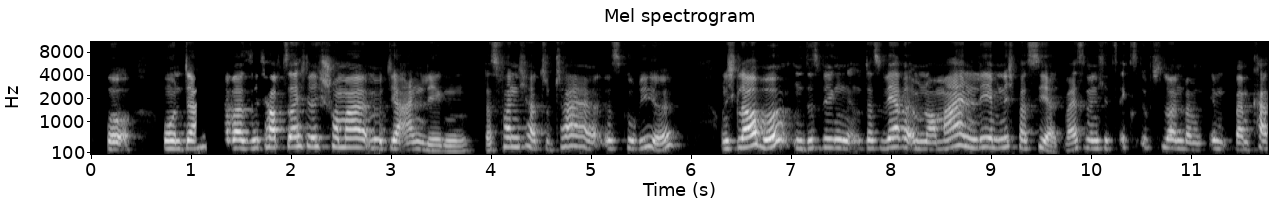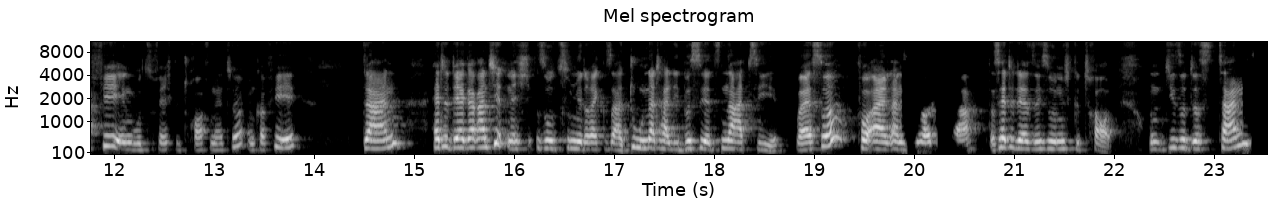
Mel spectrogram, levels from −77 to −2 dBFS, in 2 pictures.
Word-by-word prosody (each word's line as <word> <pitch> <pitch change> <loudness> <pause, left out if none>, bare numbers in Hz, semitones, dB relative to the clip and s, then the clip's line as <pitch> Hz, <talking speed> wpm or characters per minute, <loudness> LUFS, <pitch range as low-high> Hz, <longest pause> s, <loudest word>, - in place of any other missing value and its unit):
So, 205 -2 +2 0.3
und 225 0 +3
dann 225 -1 +6 0.3
aber 240 -1 +4
sich 235 +1 -3
hauptsächlich 275 +1 +3
schon 275 -2 0
mal 260 -1 +4
mit 230 -2 -1
dir 225 -2 +4
anlegen. 165 -7 -4
Das 175 - -8
fand 275 -1 0
ich 290 - -10
halt 230 -2 -1
total 230 +2 -3
skurril. 235 +7 -3 0.4
Und - - -1
ich 225 - 0
glaube 345 - +7
und 465 -1 -3
deswegen, 475 0 0
das 230 -1 -3
wäre 265 +2 +3
im 220 - -2
normalen 245 +8 +1
Leben 260 -1 0
nicht 270 0 -5
passiert, 230 -1 -2
weißt - - -3
du, - - -5
wenn 455 - +2
ich - - -10
jetzt 460 +2 -9
x 425 -4 -14
y 245 -2 -3
beim 200 -2 -6
im 225 -2 -4
beim 200 0 -3
Kaffee 295 +9 -1
irgendwo 200 -3 -3
zufällig 190 +1 -12
getroffen 185 0 -10
hätte, 185 - -6
im 180 - -10
Café, 245 +8 -2 0.6
dann 235 +5 +3 0.4
hätte 250 +3 +2
der 255 -1 +4
garantiert 260 - +2
nicht 440 0 -4
so 230 0 +1
zu 230 0 -9
mir 220 -1 +3
direkt 200 0 -1
gesagt: 200 +6 -4
„Du 250 -3 +1
Natalie, 220 -4 0
bist 225 +3 0
du - - -4
jetzt 215 +2 -3
'n 235 - -2
Nazi?“ 200 -7 -3
Weißt 195 +4 +2
du? - - +7 0.3
Vor 230 -2 +4
allen 210 -1 +5
anderen 205 -2 -1
Leute 205 0 0 0.3
da. - - -10
Das - - -7
hätte 260 -1 +3
der 225 -2 +3
sich 210 +1 -2
so 220 -1 +1
nicht 220 0 -3
getraut. - - -6 0.3
Und 205 -1 -8
diese 250 -1 -3
Distanz, 230 - -1
230 Hz, 205 wpm, -23 LUFS, 210-270 Hz, 0.6 s, glaube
